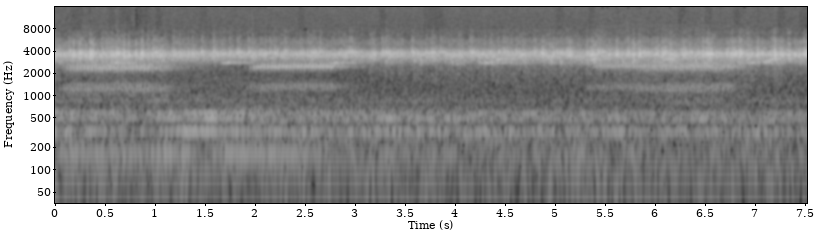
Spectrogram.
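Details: Tree frogs calling at night in a swamp in the backwoods of North Carolina: a dense, steady high chorus with a few drawn-out buzzy notes about a second long, each carrying a fainter lower tone, over faint low hum.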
